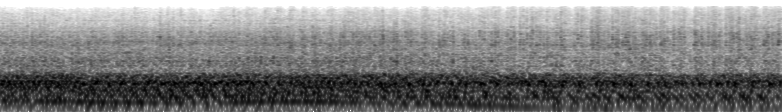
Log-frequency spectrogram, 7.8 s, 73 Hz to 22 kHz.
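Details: LS1 V8 swapped into a BMW E30, at idle: loud, rough idle with a fast light ticking over the rumble; a top-end tick, cause not yet pinned down.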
